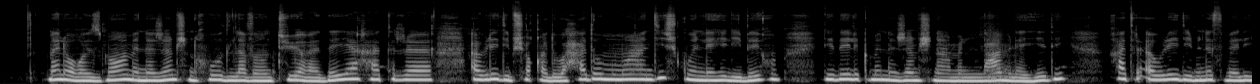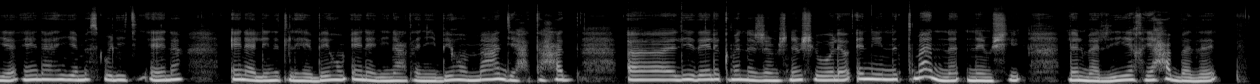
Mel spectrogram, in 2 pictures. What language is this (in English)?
Tunisian Arabic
